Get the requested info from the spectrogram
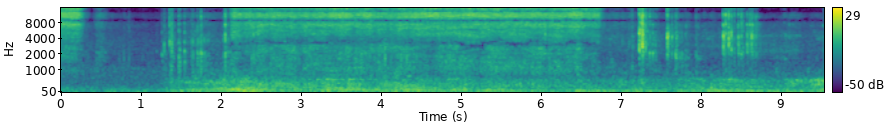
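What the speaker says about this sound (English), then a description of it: "Not the best day for paint spray" Spray paint hissing from a can outdoors on a windy day while painting a front garden feature, a steady broad hiss mixed with gusty wind rumble, with short sharper spurts near the end.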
